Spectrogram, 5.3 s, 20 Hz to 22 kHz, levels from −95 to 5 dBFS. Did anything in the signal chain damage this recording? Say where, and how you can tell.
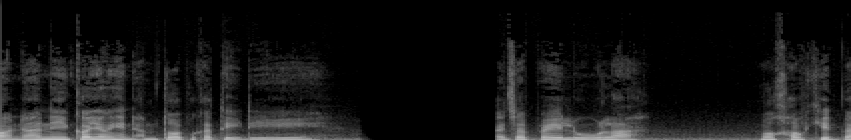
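Yes, the network stage looks to be at fault: a long network dropout in the speech from 2.24 to 3.10 s. At 2.24 s the last sound carries on as a buzzy tail that fades away, then it's basically silence for about 0.78 s before the audio picks back up at 3.10 s, with that stretch gone. That's the receiver papering over roughly 850 ms of audio that likely never arrived, most likely lost packets, then giving up and going quiet.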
